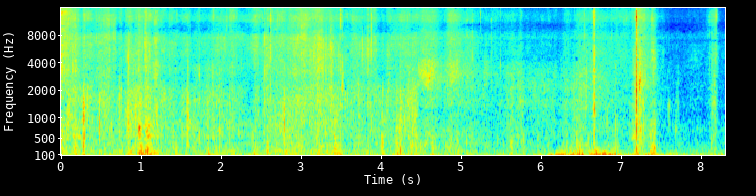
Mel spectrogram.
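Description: Footsteps walking over a stone flagstone path, with wind rumbling on the microphone. Near the end, one sharp crack of a driver striking a golf ball off the tee.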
